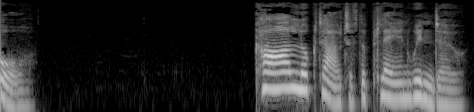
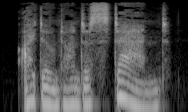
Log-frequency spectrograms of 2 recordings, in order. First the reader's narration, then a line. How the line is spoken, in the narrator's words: he said quietly in Harold's ear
